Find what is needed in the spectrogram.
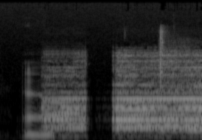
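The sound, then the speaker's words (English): A train horn sounds two loud, sustained blasts, the first about three-quarters of a second and the second longer, with a short gap between them and no one talking. “Train says no.”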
